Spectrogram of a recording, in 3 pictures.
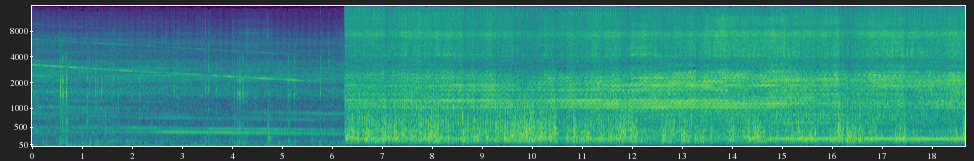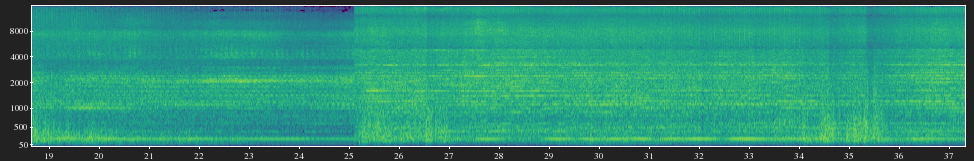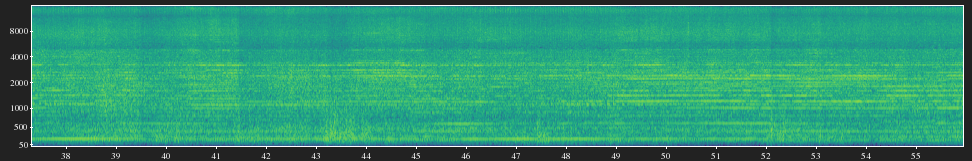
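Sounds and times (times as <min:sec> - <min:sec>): helicopter engine and rotor drone: 0:00.0 - 0:55.9
wind rumble on microphone: 0:06.3 - 0:22.4, 0:25.1 - 0:28.2, 0:33.1 - 0:44.9, 0:46.7 - 0:50.5, 0:51.4 - 0:55.9.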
